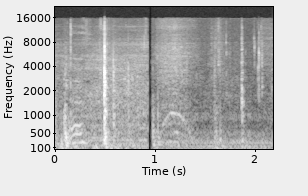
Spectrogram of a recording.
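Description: A car door being handled, with one sharp click about half a second in, then a faint steady low hum.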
